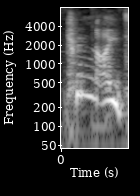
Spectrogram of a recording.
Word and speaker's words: knight: It's like how you say it's a knight in shining armor.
